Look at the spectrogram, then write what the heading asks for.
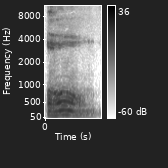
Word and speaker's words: ओम: उसके बाद मैं और इसके उच्चारण करने के सिर्फ तीन ही तरीके हैं पहला हर्ष दूसरा दीर्घ च दूसरा दीर्घ तीसरा प्लूट इसी तरह से करना है या तो ओम बोलना है या ओम या फिर तीन गुना कर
